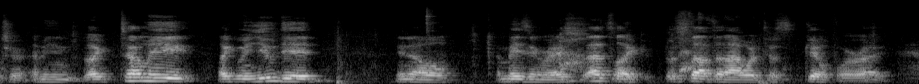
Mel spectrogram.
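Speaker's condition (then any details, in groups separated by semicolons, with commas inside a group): ALS; about 2 years since onset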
